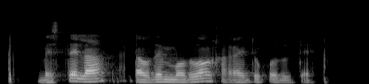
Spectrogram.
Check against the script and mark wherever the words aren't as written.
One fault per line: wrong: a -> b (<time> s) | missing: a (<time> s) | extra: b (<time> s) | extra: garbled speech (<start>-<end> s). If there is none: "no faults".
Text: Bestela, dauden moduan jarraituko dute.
no faults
